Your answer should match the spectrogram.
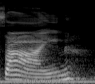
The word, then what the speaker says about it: sine: One that says SIN is pronounced sine.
